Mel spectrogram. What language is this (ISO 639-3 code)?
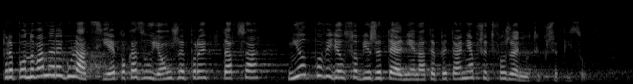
pol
